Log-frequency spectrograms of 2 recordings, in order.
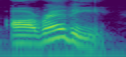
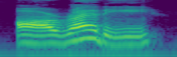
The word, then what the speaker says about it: already: next hack is that you don't have to pronounce the L in the words always all right and already it's not a mistake to pronounce the L but if you're struggling with the L just drop those sounds simply pronounce an ah sound right before always already all right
